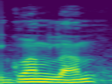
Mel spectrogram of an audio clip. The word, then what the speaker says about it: Guanlan: Ah, excusez-moi de la prononciation. La vraie prononciation, c'est Guanlan. Voilà, en mandarin.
